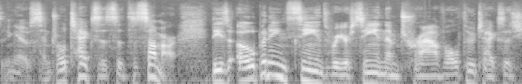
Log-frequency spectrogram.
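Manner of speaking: ordinary talk, nothing marked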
